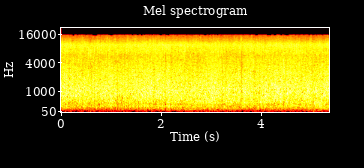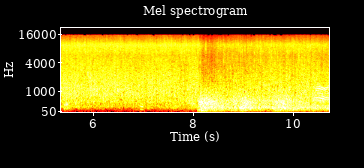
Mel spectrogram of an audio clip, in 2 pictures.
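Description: Heavy rain pouring down in a steady hiss. About eight seconds in, a low rumble of thunder starts under the rain.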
